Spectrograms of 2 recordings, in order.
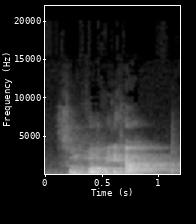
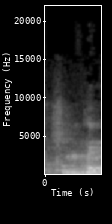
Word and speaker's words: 수놈: 이건 말도 안 되는 말에 우리가 한글 맞춤법 표준 발음이라고 가르치고 있으니 수놈이야. 순놈 아니야. 수놈, 암놈.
